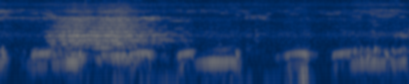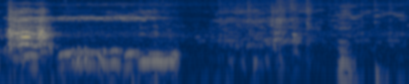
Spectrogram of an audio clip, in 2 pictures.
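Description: Pakistani Giribaz pigeons coo in low, soft, repeated phrases close by, with brief chirps and wing-like flutters mixed in and a voice talking now and then.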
